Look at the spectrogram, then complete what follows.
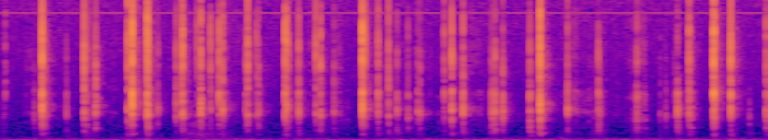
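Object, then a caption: Glossy cardboard clothing tag. Long acrylic nails rapidly tap the edge of a small red glossy cardboard clothing tag held edge-on. The result is a quick, irregular stream of dry, bright clicks that stop almost instantly, over a faint low hum.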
